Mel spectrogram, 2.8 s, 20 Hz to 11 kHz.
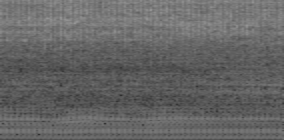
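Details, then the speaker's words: Honda GX160 pressure washer with water flowing, after the throttle and governor springs were replaced: a steady, even single-cylinder chug with no misses or surging, holding governed speed; normal running. A leak at the pump's high-pressure seals was found afterward. "The engine started and sounds like it's running very well."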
